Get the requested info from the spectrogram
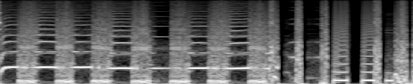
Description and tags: Hold the siren, Its a glitch!
bending, circuit-bent, coleco, core, experimental, glitch, just-plain-mental, murderbreak, rythmic-distortion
